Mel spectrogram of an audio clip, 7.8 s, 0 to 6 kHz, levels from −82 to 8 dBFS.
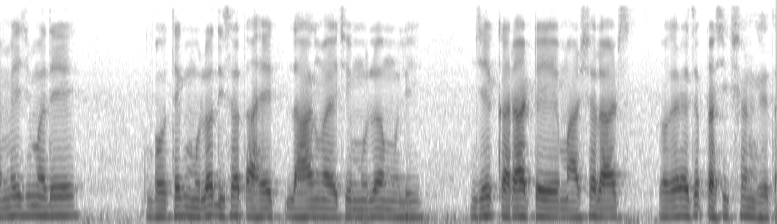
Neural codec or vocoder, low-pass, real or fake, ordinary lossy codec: autoencoder, 48 kHz, 128 numbers a frame, DAC-VAE, trained on Japanese speech; 5.4 kHz; fake; none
